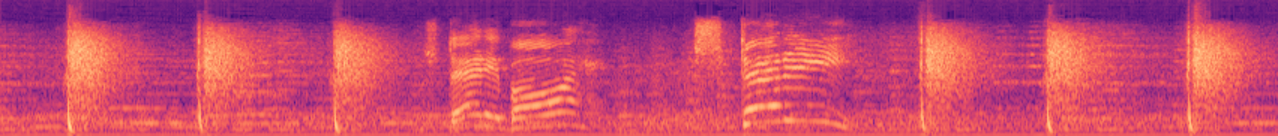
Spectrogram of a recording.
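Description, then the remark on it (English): Sharp whip cracks snap out at a steady, regular pace, six or so, loud, with a man's voice calling out between them. “Quit cracking that whip!”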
